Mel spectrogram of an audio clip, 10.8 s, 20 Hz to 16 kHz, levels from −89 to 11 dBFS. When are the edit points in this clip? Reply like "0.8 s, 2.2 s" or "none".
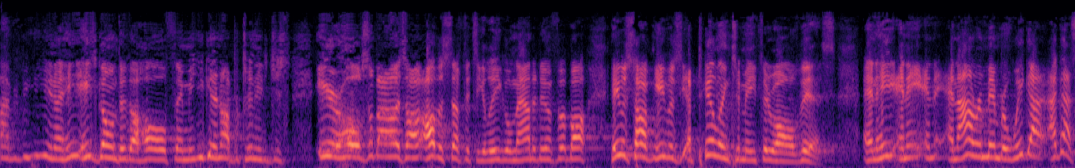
none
